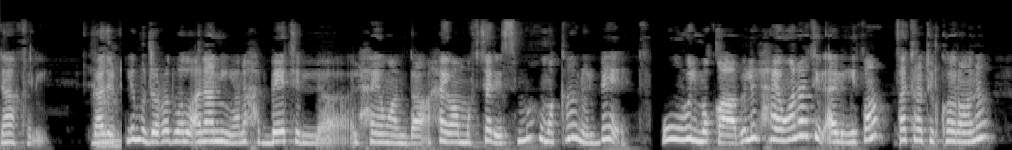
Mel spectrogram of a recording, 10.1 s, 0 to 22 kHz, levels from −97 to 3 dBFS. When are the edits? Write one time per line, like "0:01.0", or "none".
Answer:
0:01.2
0:06.5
